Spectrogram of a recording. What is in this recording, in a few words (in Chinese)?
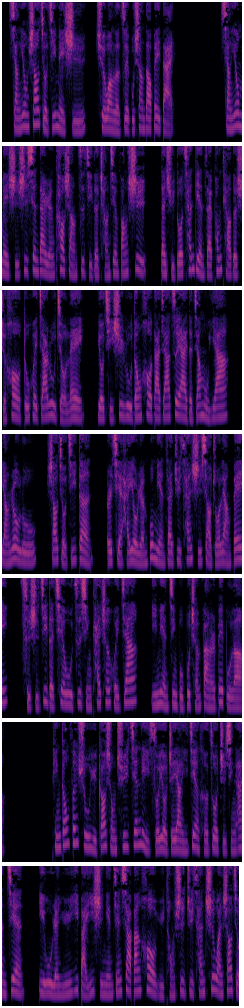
ai語音-女; 享用燒酒雞美食-卻忘了醉不上道被逮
